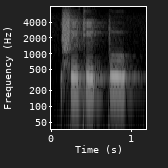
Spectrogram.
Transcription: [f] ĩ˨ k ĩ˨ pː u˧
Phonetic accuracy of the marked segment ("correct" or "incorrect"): correct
